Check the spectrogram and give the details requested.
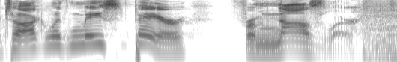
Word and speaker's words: Nosler: vo guy said once noseler uh mason welcome in man hey ryan how are you doing yeah no no nosler it's nosler but yeah probably one of the most mispronounced names in the industry i think yep yep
